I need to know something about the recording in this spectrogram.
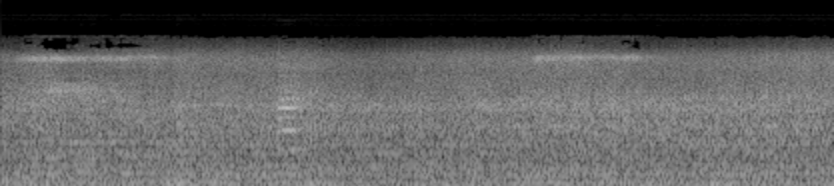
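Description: Fire engine running its pump, with a high-pressure water jet spraying and splashing down; a steady, even rushing noise.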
